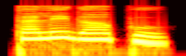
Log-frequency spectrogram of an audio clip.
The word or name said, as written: ತಲೆಗಾಪು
